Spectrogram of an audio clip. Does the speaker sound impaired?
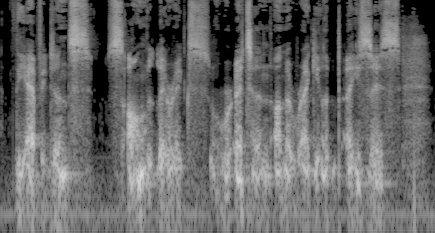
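Yes: spasmodic dystonia; likened to Robert Kennedy Jr.'s voice.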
